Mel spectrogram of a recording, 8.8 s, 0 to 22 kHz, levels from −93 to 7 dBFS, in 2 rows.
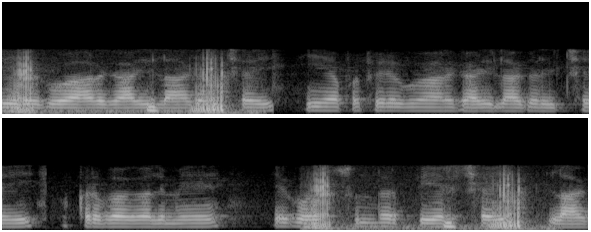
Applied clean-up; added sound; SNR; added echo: none; Fart; 1 dB; none.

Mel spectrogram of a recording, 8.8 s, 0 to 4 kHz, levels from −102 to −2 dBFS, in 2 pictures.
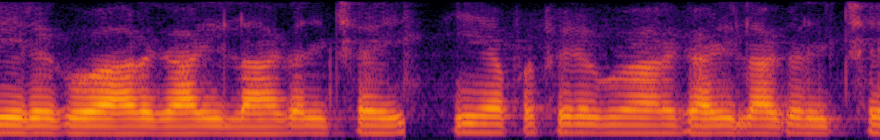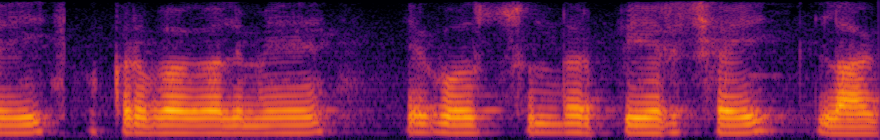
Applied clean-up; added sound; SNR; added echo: none; none; none; none.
